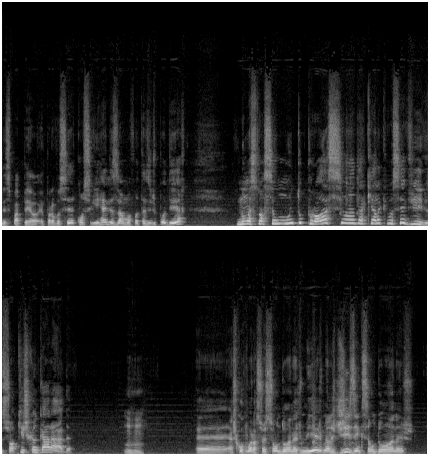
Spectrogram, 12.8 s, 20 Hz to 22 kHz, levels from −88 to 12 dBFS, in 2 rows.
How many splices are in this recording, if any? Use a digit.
0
